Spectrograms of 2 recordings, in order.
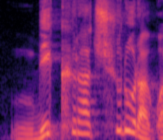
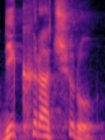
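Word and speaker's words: נִקְרַת הַצּוּר: 이 반석 틈이라는 이 단어의 히브리어 원어가 니크라 추루라고 합니다. 한번 저를 따라 할게요. 니크라 추루. 발음 맞아요. 다시 한번 따라합니다.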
